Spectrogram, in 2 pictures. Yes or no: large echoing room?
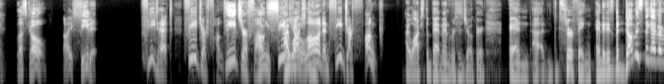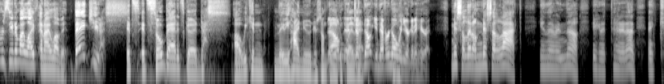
no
